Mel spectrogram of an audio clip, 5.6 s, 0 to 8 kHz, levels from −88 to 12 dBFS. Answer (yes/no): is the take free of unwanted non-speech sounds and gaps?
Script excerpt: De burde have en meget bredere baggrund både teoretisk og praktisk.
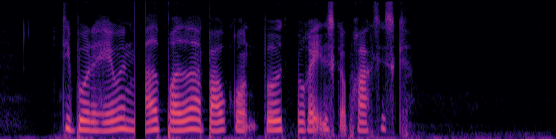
no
